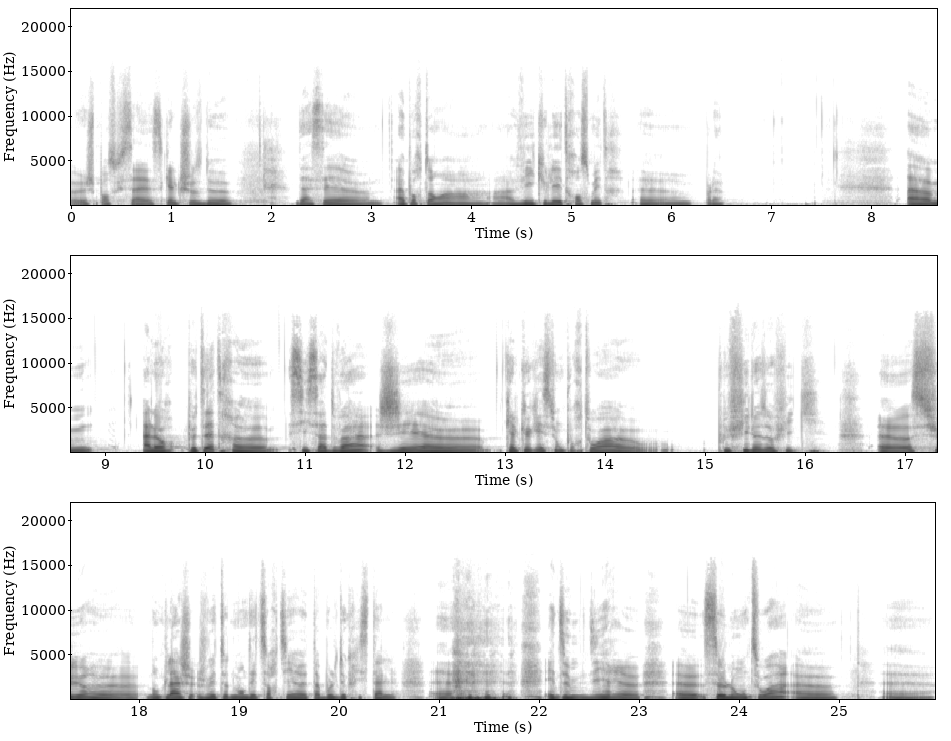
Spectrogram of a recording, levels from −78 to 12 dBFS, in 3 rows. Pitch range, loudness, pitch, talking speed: 180-215 Hz, -23 LUFS, 195 Hz, 140 wpm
